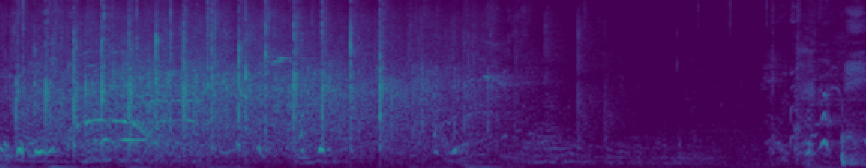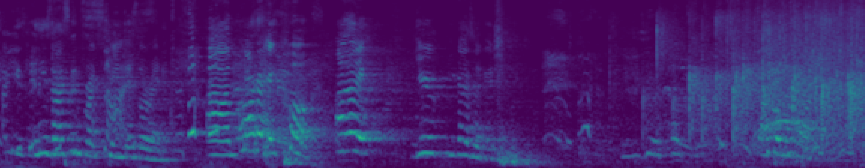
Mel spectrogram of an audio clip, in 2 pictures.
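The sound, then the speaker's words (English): A crowd gives a round of applause for the seniors and their parents, clapping steadily for several seconds, fading out, then voices chatter and call out before another burst of loud audience applause rises at the end. “So again, another round of applause, please.”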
